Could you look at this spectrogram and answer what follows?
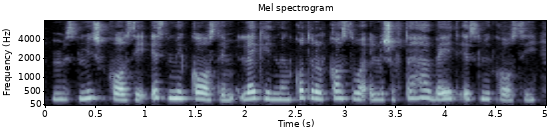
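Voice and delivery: usual speaking voice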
